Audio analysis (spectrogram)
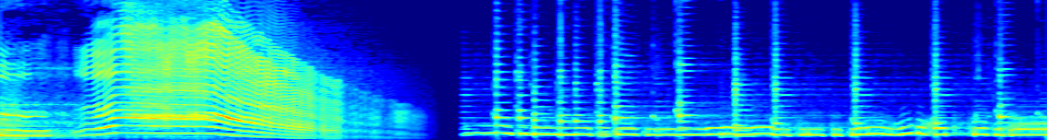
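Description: A baby cries loudly, starting with one long sustained wail whose pitch rises and then falls. After a brief pause come choppy, broken sobs with quick catches of breath.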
